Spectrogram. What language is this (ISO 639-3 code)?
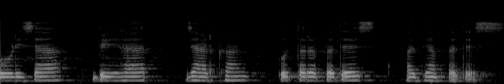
ori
